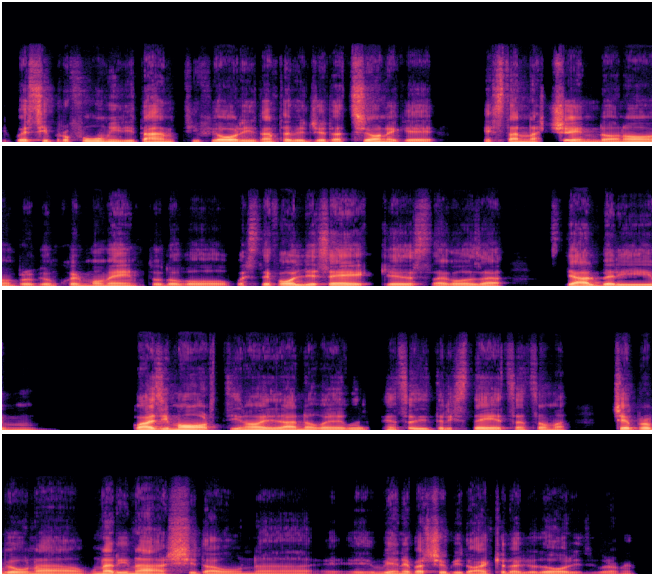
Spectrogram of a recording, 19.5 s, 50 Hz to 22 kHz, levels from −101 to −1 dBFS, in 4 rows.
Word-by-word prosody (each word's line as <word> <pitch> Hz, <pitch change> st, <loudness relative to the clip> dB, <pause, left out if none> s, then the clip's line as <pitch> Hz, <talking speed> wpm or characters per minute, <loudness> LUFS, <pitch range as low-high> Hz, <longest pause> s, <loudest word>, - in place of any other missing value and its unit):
di -, -, -28 dB
questi -, -, -1 dB
profumi, 90 Hz, -7 st, -1 dB
di 75 Hz, +1 st, -4 dB
tanti 85 Hz, -2 st, -1 dB
fiori, 90 Hz, -5 st, +4 dB
di 75 Hz, -, -3 dB
tanta 80 Hz, +2 st, -2 dB
vegetazione 75 Hz, -3 st, 0 dB
che 75 Hz, -1 st, -4 dB, 0.3 s
che -, -, -7 dB
sta 90 Hz, -, -1 dB
nascendo, 75 Hz, -3 st, -1 dB
no, 90 Hz, -2 st, +1 dB
proprio 75 Hz, 0 st, -4 dB
in 75 Hz, -, -8 dB
quel 80 Hz, -, -3 dB
momento 80 Hz, -1 st, -3 dB
dopo 75 Hz, -2 st, -3 dB
queste -, -, -5 dB
foglie 85 Hz, -2 st, +4 dB
secche, 80 Hz, -2 st, +2 dB
'sta 80 Hz, +1 st, -5 dB
cosa 80 Hz, -1 st, -1 dB, 0.3 s
'sti -, -, -9 dB
alberi, 85 Hz, -1 st, +4 dB
mhmm, 80 Hz, -1 st, -11 dB, 0.7 s
quasi 100 Hz, -2 st, +7 dB
morti, 100 Hz, -4 st, +5 dB
no, 95 Hz, +2 st, +4 dB
gli 85 Hz, -, +1 dB
danno 90 Hz, 0 st, +2 dB
que 85 Hz, 0 st, -1 dB
quel 85 Hz, -2 st, -5 dB
senso -, -, -7 dB
di 85 Hz, -1 st, -1 dB
tristezza 85 Hz, 0 st, -1 dB
insomma, 80 Hz, -1 st, -5 dB, 0.4 s
c'è -, -, +4 dB
proprio 100 Hz, -5 st, +2 dB
una 80 Hz, -2 st, -2 dB
una 90 Hz, +5 st, 0 dB
rinascita, 90 Hz, -5 st, -1 dB
un 75 Hz, -1 st, -7 dB, 0.5 s
e 65 Hz, +1 st, -20 dB, 0.2 s
e 75 Hz, -, -11 dB
viene 85 Hz, 0 st, -2 dB
percepito -, -, -3 dB
anche -, -, -3 dB
dagli 70 Hz, -2 st, -5 dB
odori 70 Hz, -2 st, -3 dB
sicuramen 65 Hz, 0 st, -14 dB
80 Hz, 160 wpm, -23 LUFS, 75-90 Hz, 0.7 s, quasi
